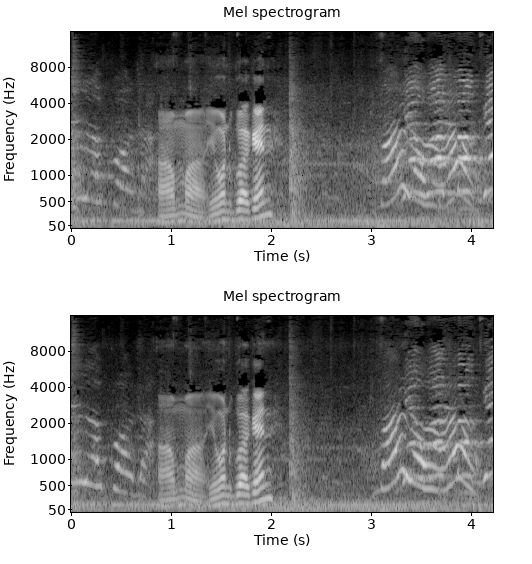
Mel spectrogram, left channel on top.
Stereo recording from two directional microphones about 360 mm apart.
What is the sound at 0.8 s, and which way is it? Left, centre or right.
Speech, centre.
